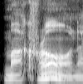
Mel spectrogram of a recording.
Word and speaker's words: Macron: Macron.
